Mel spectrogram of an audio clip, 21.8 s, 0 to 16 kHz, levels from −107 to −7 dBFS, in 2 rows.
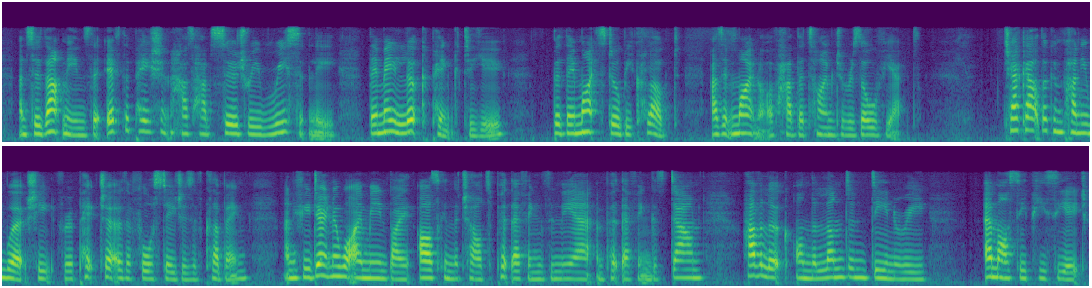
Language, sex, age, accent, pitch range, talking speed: English, female, 20-39, British, 180-230 Hz, 225 wpm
